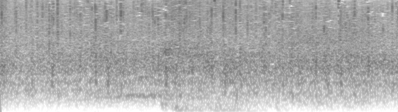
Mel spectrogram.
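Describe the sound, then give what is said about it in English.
Applause from a church audience clapping for their pastor: dense, steady clapping that fills the whole stretch at an even, moderate level. “So come on, let's clap it up for Pastor Miles.”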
